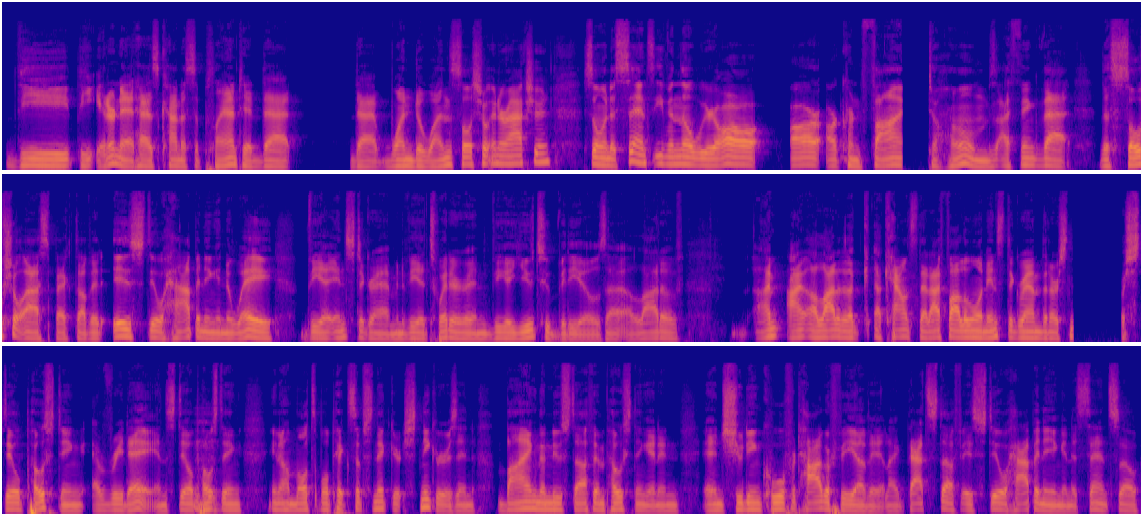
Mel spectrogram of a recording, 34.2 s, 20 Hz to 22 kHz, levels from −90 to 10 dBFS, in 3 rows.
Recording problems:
audio cutting out; at 9 s and at 22 s

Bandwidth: 14.5 kHz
